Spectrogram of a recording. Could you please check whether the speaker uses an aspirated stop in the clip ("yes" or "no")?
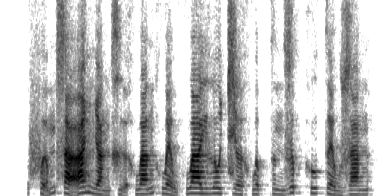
no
